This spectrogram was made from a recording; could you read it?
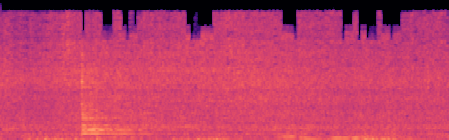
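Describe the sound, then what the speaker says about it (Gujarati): Grated tomatoes go into a pan of frying onions and chillies for sambar and are stirred, giving a continuous soft sizzle and hiss with scraping stir strokes close by. "હવે આપણે છે ને આ નાખશું ટમેટા, ખમણેલા ટમેટા થોડી નાખી દઈશું."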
